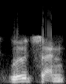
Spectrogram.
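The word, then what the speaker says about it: Lutsen: Yeah, it's it's uh Luden, right?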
